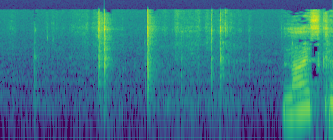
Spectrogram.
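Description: A small jar clicks as it is handled.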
